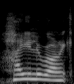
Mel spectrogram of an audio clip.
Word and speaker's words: hyaluronic: How do you pronounce that word? Hyaluronic acid.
